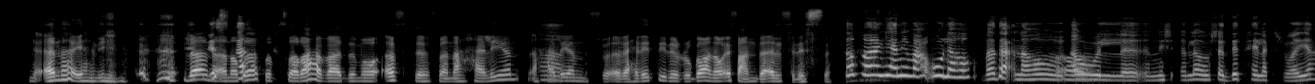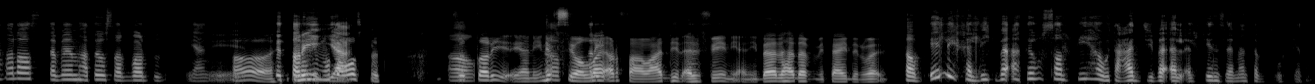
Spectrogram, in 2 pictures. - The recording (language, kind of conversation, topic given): Arabic, podcast, احكيلي عن هواية كنت بتحبيها قبل كده ورجعتي تمارسيها تاني؟
- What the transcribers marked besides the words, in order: laughing while speaking: "أنا يعني، لا أنا أنا ضِعت بصراحة بَعد ما وقّفت"; laugh; laugh; other noise; chuckle; laughing while speaking: "نفِسي"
